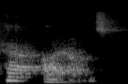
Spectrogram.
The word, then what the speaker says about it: cation: They're called cations.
